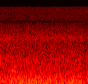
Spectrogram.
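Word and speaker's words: hour: the part for அன் ஹவர் ஐ was waiting in the part bar அன் ஹவர் ஏ ஹவர்னு சொல்றது இல்லைன்னா H silent she receive the award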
